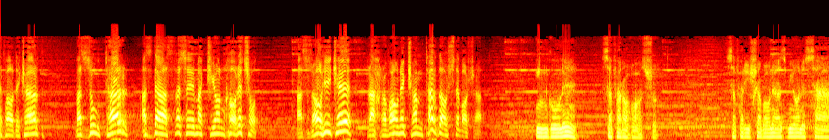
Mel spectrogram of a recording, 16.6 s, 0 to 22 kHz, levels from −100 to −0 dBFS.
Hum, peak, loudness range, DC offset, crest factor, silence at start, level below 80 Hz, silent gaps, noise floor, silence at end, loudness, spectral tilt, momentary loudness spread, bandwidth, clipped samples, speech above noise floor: none; 0 dBFS; 7 LU; under 0.1%; 14 dB; 0 s; -46 dBFS; none; -39 dBFS; 0 s; -13 LUFS; -6.5 dB/octave; 21 LU; 9.2 kHz; 0.5%; 27 dB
